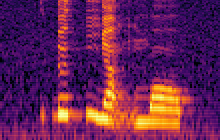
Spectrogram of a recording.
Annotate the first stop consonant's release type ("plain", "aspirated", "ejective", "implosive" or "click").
implosive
